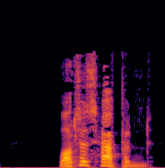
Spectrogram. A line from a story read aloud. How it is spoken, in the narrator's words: said Dumbledore sharply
